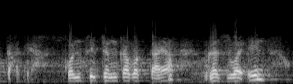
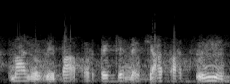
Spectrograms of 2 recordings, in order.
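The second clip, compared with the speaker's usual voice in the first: usual speaking voice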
